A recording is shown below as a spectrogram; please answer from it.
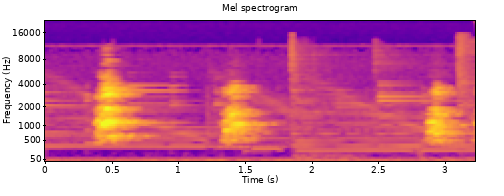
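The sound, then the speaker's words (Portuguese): A female dog barks three times, with sharp, evenly spaced barks over a steady low hum. “Minha cachorra tá latindo.”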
